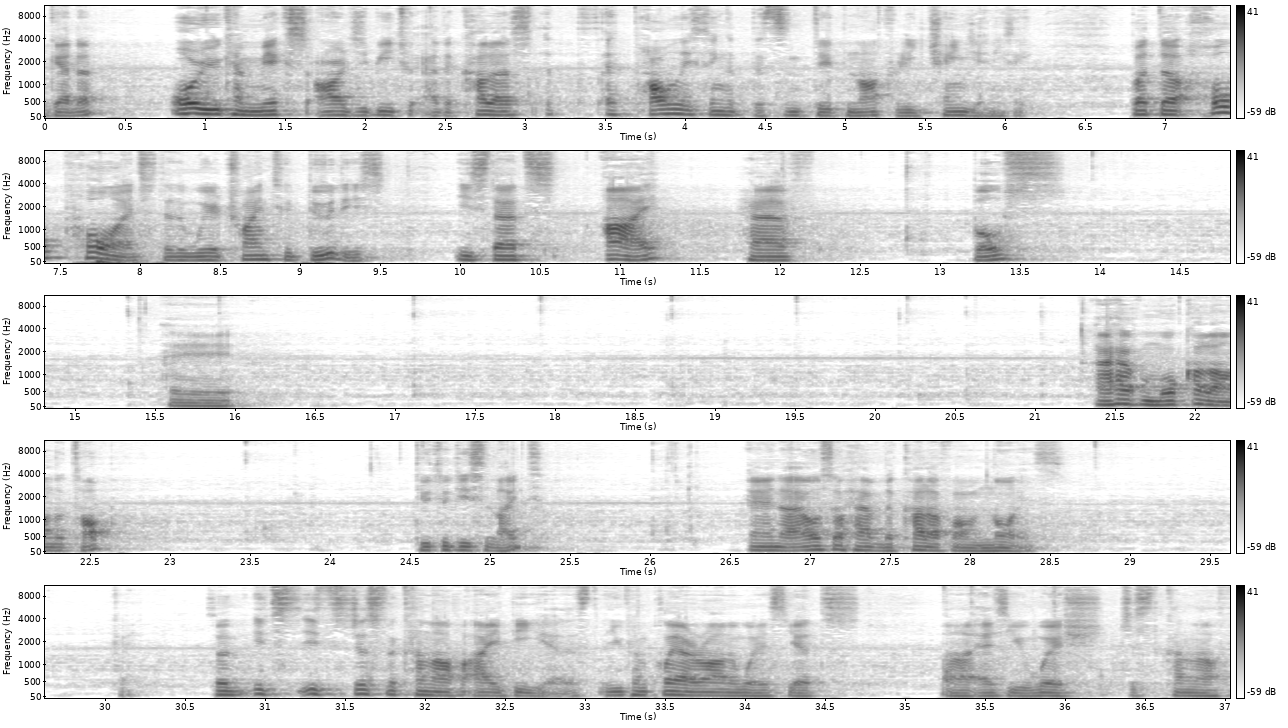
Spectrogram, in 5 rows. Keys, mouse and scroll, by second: 2.7 click, 3.9-5.2 drag, 5.2-10.3 middle drag, 10.3 scroll up 2, 10.4-12.0 middle drag, 12.0 d, 12.2-14.2 right drag, 14.2-20.7 drag, 20.7-22.3 middle drag, 22.3-24.0 drag, 24.0-24.8 d, 24.8-26.2 drag, 26.2 d, 26.3 d, 27.8 d, 29.0-32.1 drag, 32.6 scroll up 2, 32.7-35.4 middle drag, 35.4 click, 36.1 d, 36.2 right click.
